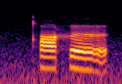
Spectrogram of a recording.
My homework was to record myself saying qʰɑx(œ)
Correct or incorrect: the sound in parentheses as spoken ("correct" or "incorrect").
correct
